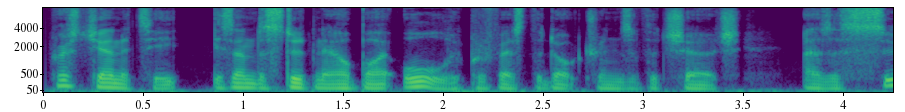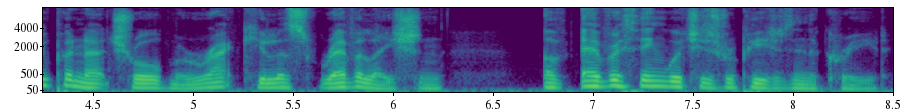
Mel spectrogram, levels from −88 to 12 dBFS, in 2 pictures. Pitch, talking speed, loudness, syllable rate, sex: 105 Hz, 185 wpm, -19 LUFS, 6.6 syllables/s, male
